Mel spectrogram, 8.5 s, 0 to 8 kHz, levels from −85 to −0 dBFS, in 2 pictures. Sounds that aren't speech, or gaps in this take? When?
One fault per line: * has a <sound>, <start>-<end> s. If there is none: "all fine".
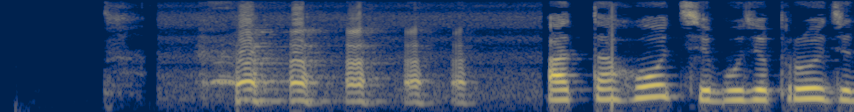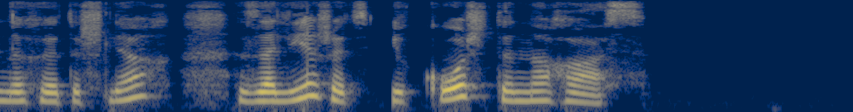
* has a laugh, 1.0-2.4 s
